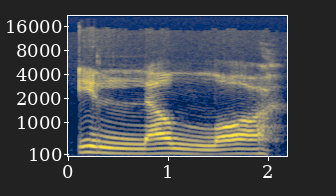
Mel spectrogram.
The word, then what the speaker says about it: إلا الله: So this is probably like a little bit tricky because you're saying la and then you're saying law. So you're saying illallah, illallah. So try your best with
